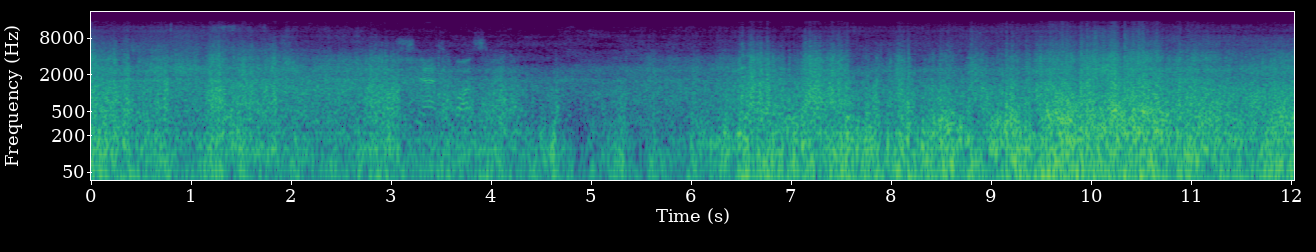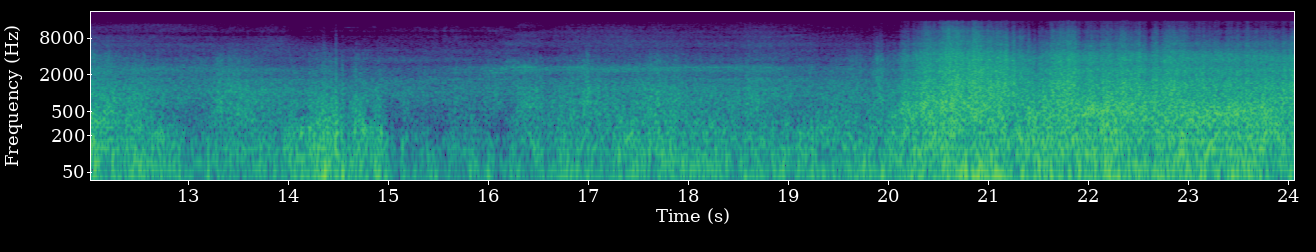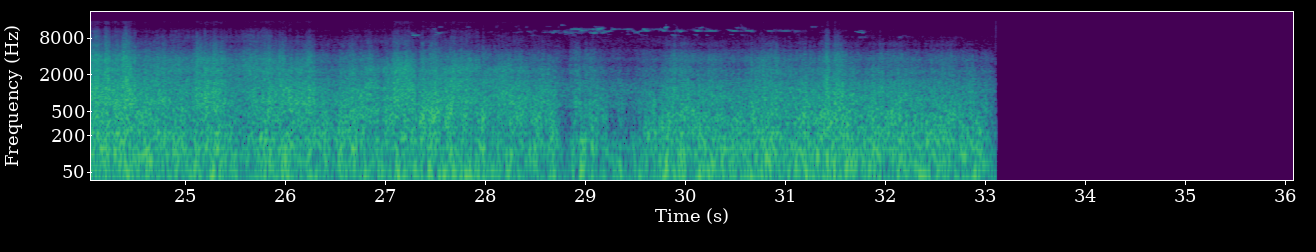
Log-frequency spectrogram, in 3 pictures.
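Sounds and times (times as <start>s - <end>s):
traffic noise: 0.0s - 33.0s
wind rushing over microphone: 0.0s - 33.2s.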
